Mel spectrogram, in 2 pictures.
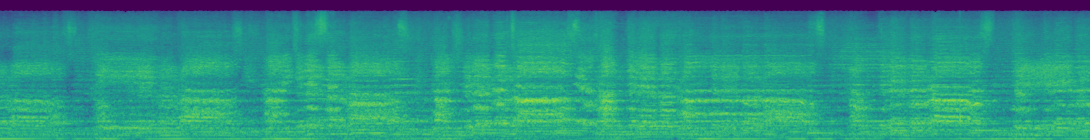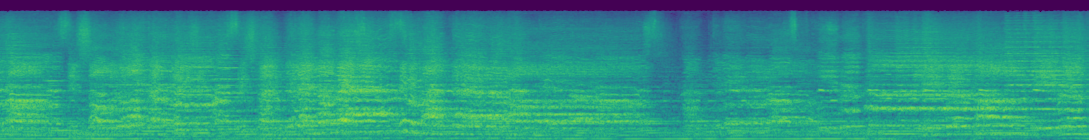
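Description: A large choir and stage cast singing together, many voices sustained throughout.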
